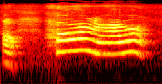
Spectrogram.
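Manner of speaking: high, slow, loud hammed-up moan; moaning breasts voice. Cohost voicing the breasts again, drawn-out mock moan. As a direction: stretch it out like a ridiculous moan. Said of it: "Your breasts sound like an old man?".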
